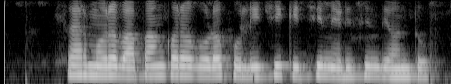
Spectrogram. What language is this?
Odia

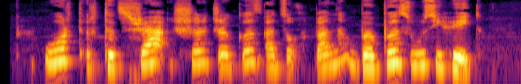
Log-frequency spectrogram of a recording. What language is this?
Abkhazian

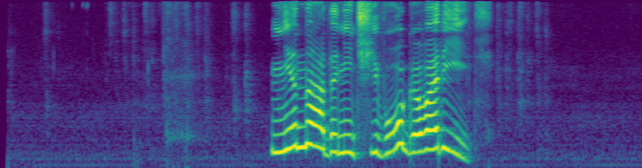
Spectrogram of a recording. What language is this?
Russian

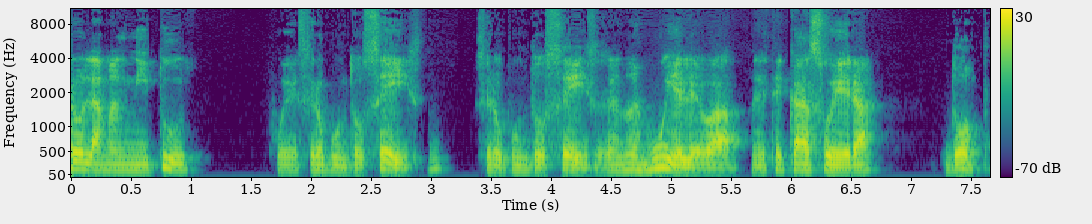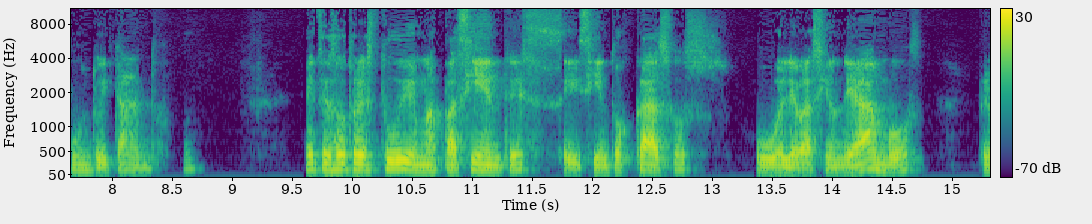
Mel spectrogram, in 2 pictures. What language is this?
Spanish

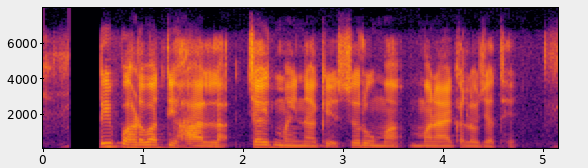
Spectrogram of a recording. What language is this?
Chhattisgarhi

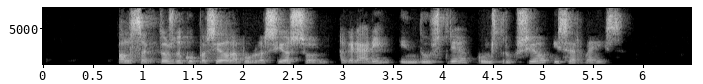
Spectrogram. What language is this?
Catalan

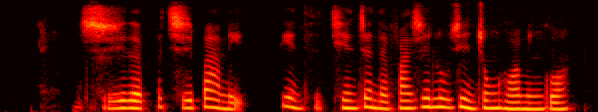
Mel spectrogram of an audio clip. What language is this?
Chinese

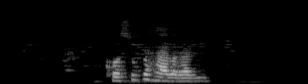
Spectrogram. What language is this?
Persian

